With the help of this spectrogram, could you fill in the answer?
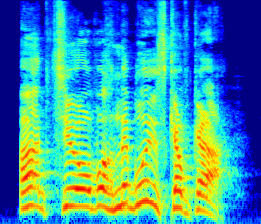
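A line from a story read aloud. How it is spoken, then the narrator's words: Shout. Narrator (Ukrainian): закричав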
